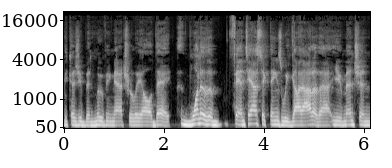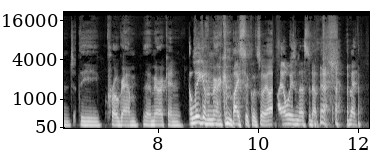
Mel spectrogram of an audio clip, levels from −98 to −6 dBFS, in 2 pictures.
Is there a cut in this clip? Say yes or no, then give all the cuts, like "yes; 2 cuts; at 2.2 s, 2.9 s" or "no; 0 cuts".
yes; 2 cuts; at 6.9 s, 10.3 s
